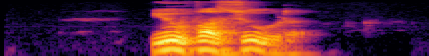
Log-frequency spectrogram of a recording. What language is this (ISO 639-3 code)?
kab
